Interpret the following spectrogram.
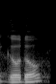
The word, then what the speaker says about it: Godot: um um you noticed I I pronounce it the French way godo um we used godo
